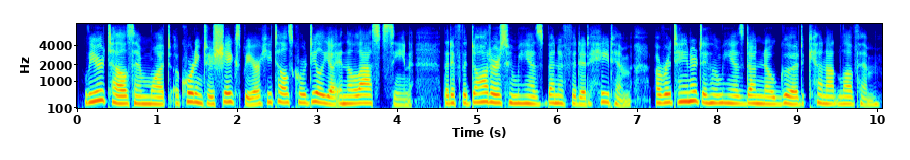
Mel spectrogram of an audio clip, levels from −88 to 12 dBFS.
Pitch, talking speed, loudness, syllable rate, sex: 210 Hz, 220 wpm, -17 LUFS, 5.6 syllables/s, female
